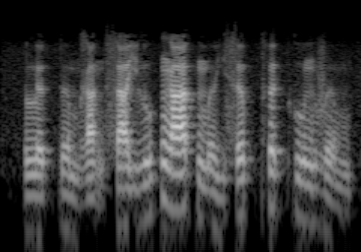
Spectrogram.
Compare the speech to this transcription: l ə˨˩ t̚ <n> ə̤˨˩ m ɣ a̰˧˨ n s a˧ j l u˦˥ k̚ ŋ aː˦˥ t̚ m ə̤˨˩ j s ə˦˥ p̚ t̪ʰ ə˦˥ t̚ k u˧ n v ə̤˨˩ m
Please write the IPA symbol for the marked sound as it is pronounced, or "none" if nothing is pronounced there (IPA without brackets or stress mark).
t̪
